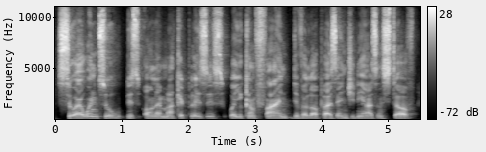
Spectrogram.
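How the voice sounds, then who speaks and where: A man from Nigeria with a Nigerian accent, a tech founder telling his story as an interview guest in a relaxed, easygoing way that is full of "you know" tags. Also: mid-range voice, normal speed. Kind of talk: casual interview chat.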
